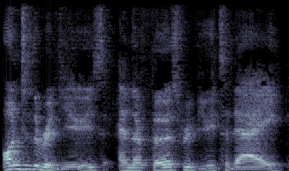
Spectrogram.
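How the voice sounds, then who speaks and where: A man's voice: medium pitch, lively intonation, normal speed. A man hosting a movie review show, presenting in a casual, conversational style. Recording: echoey room.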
